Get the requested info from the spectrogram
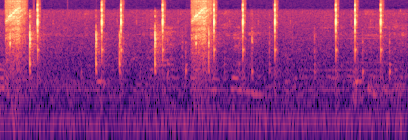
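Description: Faint, sharp clicks, about a dozen at uneven spacing, with two slightly longer scratchy clicks near the start and about two seconds in, as the cursor of Kodi's on-screen keyboard is stepped from key to key with a remote.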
